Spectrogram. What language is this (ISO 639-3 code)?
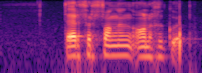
afr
